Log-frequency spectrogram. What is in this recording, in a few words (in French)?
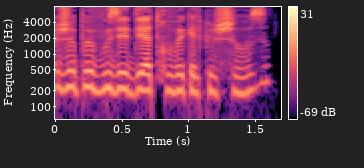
aider trouver quelque chose, human female; PhoenixCraft-1.16.5; PhoenixNPCPack; minecraft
